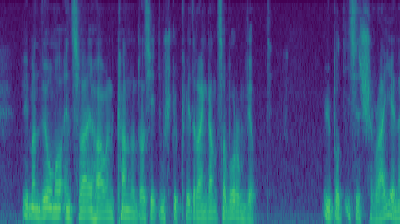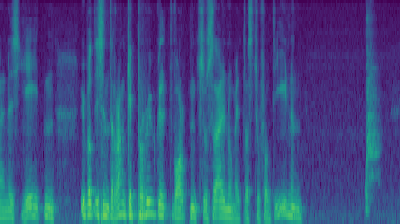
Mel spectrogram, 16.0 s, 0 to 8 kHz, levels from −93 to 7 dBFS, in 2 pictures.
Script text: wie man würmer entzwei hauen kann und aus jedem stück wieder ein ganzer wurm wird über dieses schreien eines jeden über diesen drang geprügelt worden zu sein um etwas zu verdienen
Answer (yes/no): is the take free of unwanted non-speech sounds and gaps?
no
